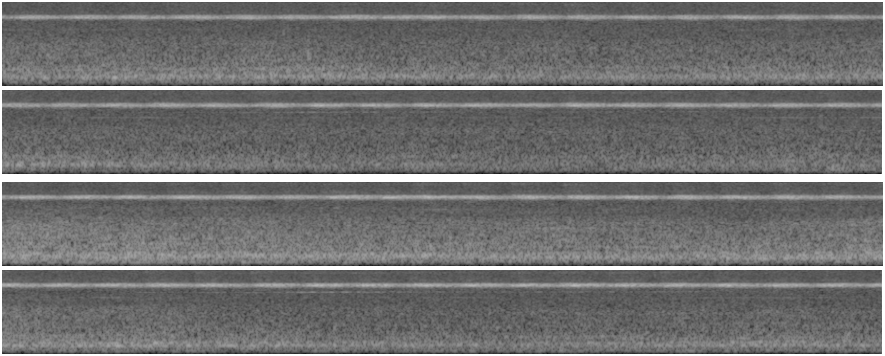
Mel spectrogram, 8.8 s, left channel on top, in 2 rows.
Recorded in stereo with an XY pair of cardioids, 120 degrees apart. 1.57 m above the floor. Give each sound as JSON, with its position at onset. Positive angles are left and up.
{"t": 0.0, "sound": "an insect", "azimuth_deg": -30, "distance_m": 7.0}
